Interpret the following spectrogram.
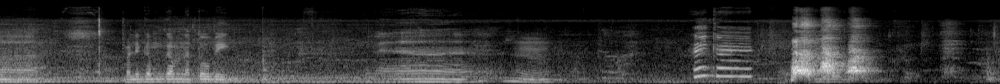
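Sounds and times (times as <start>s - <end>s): puppy barking: 7.9s - 9.0s.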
